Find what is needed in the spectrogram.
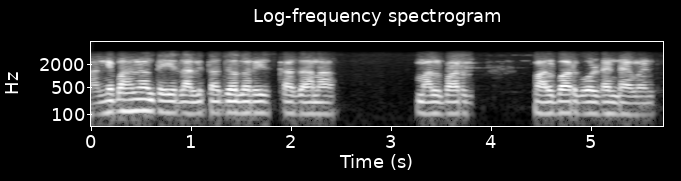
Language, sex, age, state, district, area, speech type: Telugu, male, 18-30, Telangana, Mahbubnagar, urban, conversation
